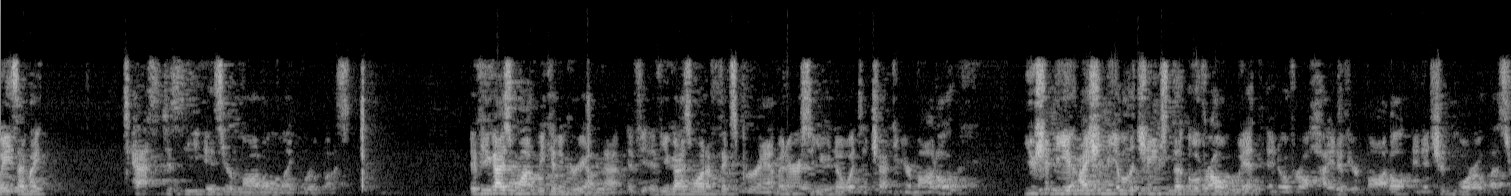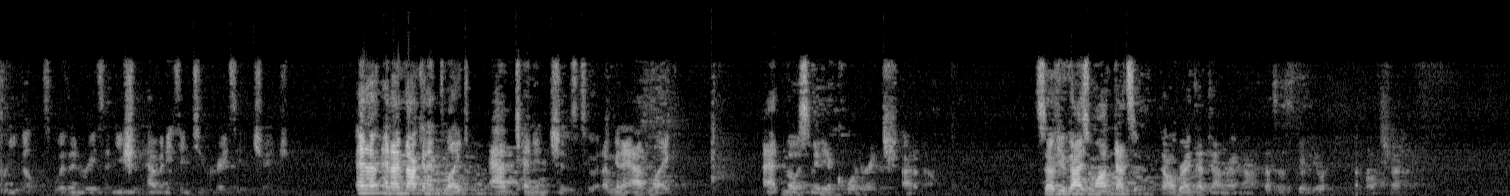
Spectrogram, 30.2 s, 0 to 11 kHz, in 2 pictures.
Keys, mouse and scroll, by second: 25.5 click.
